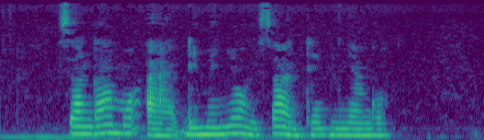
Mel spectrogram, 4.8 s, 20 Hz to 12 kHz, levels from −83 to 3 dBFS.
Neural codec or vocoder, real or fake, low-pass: none; real; 10.8 kHz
